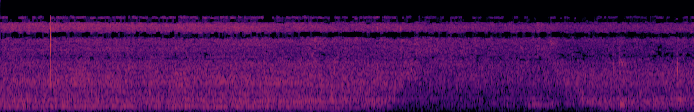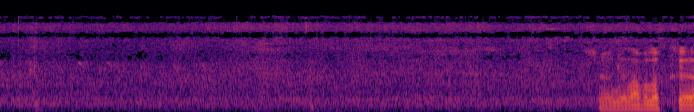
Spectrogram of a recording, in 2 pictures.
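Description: Honey bees buzz around an opened hive during an inspection, where honey has spilled from a split comb, a steady close drone with a brief quieter dip and a few sharp knocks near the end.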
